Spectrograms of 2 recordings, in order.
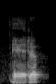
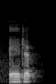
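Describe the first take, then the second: First: A low tone is followed by a falling tone. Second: Both syllables are said on a high tone. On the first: It means hide something. "If you say it low and falling" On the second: It means twenty. "Eda high, high. Eda means twenty"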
